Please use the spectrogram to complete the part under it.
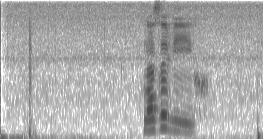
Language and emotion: Russian, neutral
